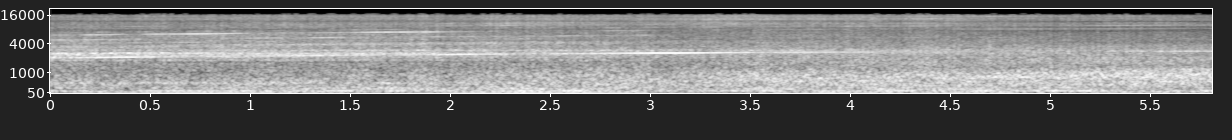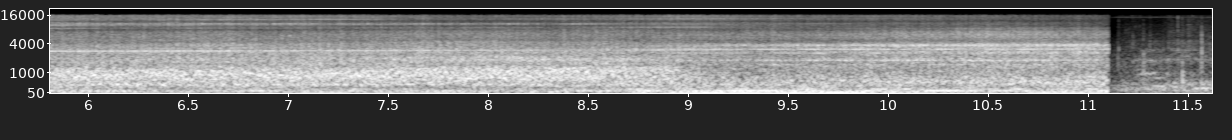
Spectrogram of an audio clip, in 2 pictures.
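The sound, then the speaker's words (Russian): Jet aircraft engines roar steadily at an airport, a loud continuous whine with high tonal lines over broad rumble, cutting off abruptly near the end. “Аэропорт.”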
